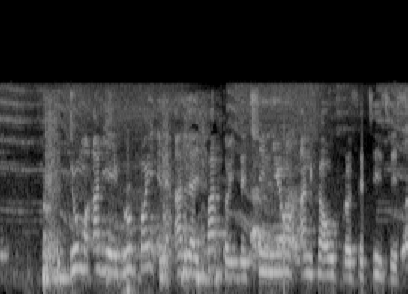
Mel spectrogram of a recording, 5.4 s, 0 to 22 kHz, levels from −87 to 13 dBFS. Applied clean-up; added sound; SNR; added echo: none; Slam / Car + Drill; 18 dB; none.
